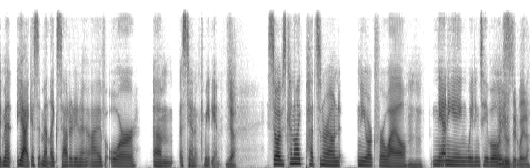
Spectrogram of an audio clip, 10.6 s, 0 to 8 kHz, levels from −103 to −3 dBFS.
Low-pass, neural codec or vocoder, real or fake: 7.2 kHz; codec, 24 kHz, 0.9 kbps, DualCodec; fake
